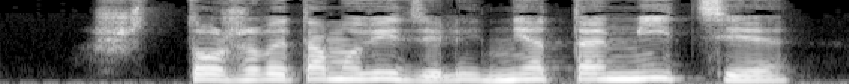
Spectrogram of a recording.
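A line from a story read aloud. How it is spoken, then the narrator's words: Irritated urging. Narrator (Russian): раздраженно поторопил Ривен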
